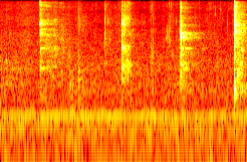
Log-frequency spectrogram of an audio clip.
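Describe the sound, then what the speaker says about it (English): A spoon stirs strawberry jam mixture with lemon juice in a pot, making four soft, evenly spaced scrapes and taps over a quiet steady hum, near and gentle, no talking. "So now I'm just gonna stir it up a little bit."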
